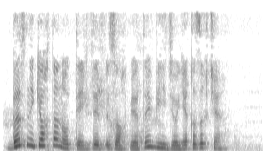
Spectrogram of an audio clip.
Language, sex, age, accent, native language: Uzbek, female, 25-34, Navoiy, Uzbek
